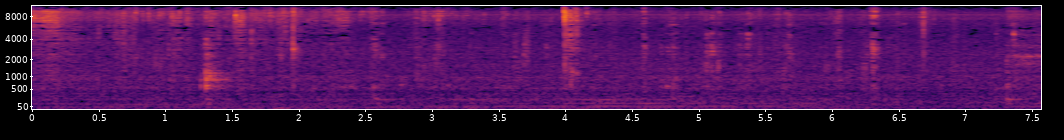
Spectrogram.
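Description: A person chewing a bite of fried chicken leg: wet mouth sounds and small crackles, with sharp clicks about a second in and about four seconds in.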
